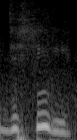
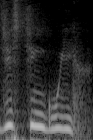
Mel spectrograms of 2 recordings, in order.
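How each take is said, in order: First: The u after the g is silent. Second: The u after the g is sounded. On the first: The speaker calls it right. "o U não deve ser pronunciado" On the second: The speaker calls it wrong. "Não se diz distinguir"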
